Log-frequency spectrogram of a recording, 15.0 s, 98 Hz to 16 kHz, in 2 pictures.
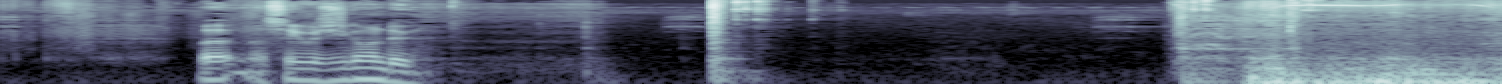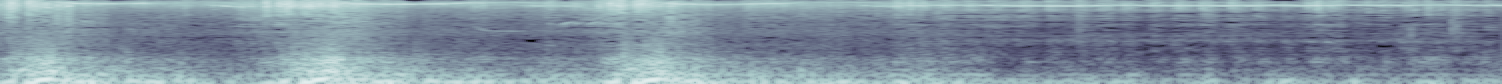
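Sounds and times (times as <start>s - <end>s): engine starting: 5.9s - 8.1s
engine revving loudly: 6.0s - 15.0s.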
